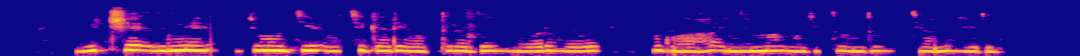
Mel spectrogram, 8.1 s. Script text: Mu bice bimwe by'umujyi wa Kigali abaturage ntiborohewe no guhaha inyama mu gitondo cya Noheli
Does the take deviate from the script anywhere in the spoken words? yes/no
no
